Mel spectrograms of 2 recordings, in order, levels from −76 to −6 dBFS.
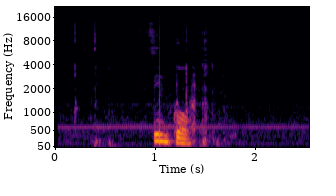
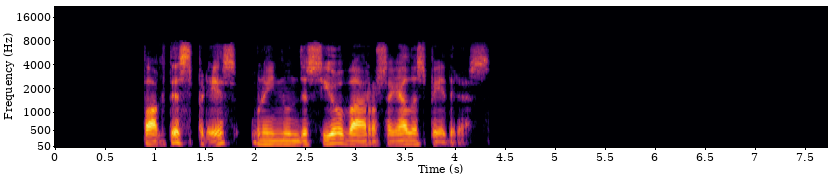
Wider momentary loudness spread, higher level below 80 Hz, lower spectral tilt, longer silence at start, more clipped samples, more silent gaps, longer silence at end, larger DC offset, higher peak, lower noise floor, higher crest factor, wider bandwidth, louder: first, 25 LU vs 11 LU; second, -64 dBFS vs -56 dBFS; first, -8.5 dB/octave vs -4 dB/octave; second, 0.2 s vs 0.9 s; neither; second, none vs 1.39-1.43 s, 1.89-1.97 s; second, 0.9 s vs 3.4 s; neither; second, -14 dBFS vs -2 dBFS; second, -56 dBFS vs under -90 dBFS; about the same, 20 dB vs 20 dB; first, 15 kHz vs 8 kHz; second, -29 LUFS vs -20 LUFS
